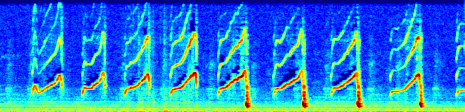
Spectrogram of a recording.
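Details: Little owl nestlings in a wild nest box: a run of repeated rising whistled calls, many ending in a sudden downward snap, given roughly twice a second with a steady low hum behind.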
